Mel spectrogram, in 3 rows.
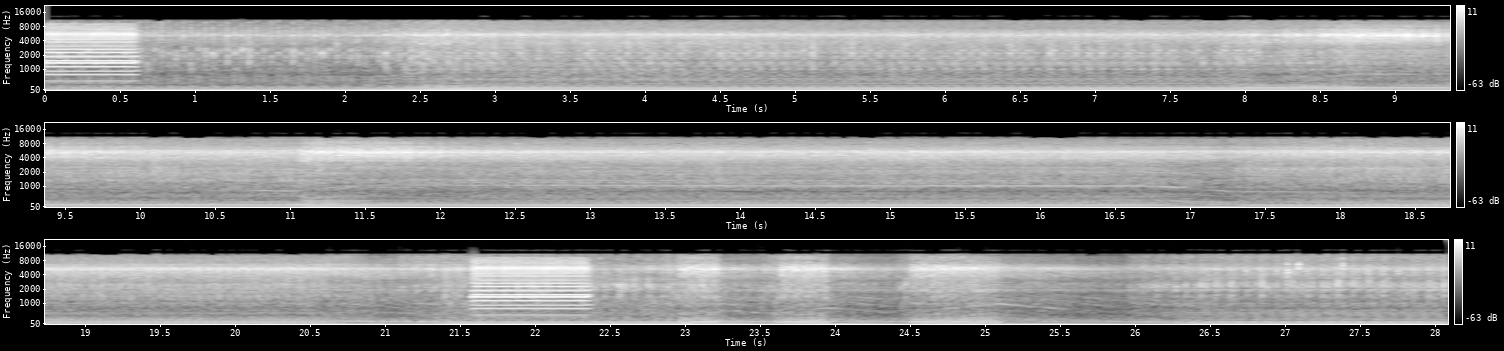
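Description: Vehicle engine sound effect running steadily, its pitch stepping up and down a few times. A short horn honk sounds at the start and again about 22 seconds in, followed by a few quick rising and falling revs.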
